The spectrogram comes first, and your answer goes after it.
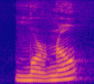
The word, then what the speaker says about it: Morno: your surname wrongly uh is it Mr morno it is yes thank you um I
